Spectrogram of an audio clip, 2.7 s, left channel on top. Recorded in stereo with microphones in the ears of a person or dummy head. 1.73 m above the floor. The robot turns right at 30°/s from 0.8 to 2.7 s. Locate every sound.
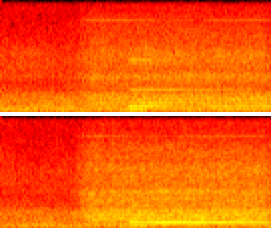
1.3 s a guitar: 25° left, 4 m; by 2.6 s 65° left, 4 m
